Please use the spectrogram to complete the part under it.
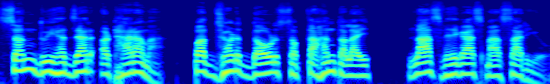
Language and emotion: Nepali, neutral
